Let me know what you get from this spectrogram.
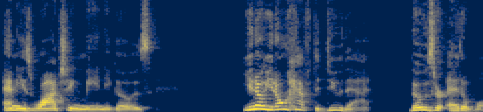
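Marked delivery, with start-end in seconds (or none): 2.4-4.9 mock lofty know-it-all voice, superior and condescending. Retelling what a kid said while watching fruit being peeled: imitating a superior tone. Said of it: "In this way that was so superior".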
